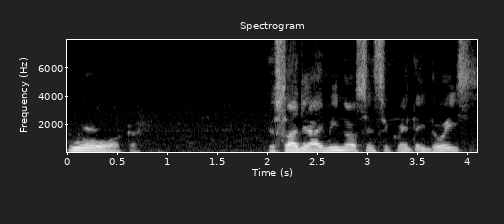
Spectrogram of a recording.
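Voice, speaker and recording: At a moderate pace, a man speaks in a dark, mellow tone that is somewhat breathy, with ordinary pitch variation. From Ceará, Brazil. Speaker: elderly pioneer resident. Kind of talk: interview.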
